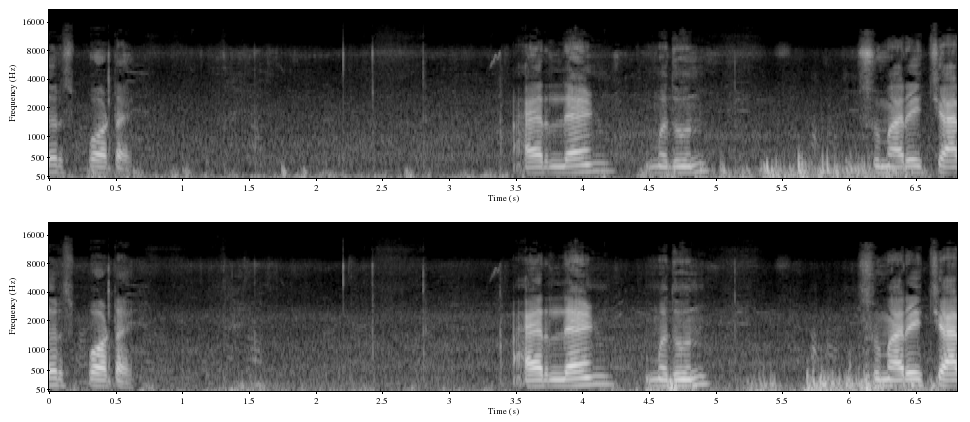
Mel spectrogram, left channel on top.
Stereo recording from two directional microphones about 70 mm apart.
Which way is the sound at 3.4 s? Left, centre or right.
Centre.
